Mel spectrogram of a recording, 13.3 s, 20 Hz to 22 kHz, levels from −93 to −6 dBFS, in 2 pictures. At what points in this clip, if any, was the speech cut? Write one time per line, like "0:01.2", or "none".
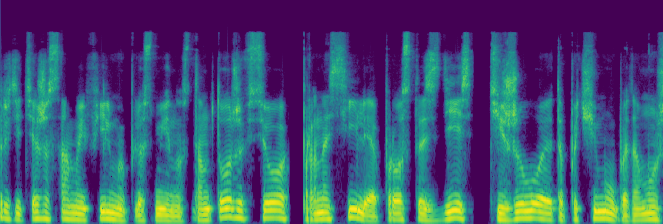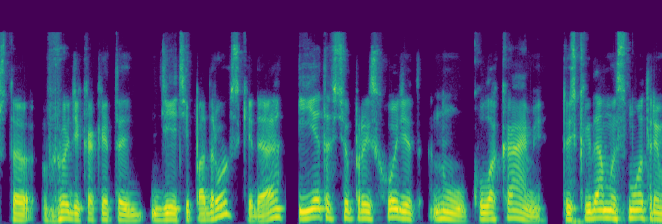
none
